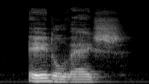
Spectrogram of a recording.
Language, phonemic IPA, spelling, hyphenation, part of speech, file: Dutch, /ˈeː.dəlˌʋɛi̯s/, edelweiss, edel‧weiss, noun, Nl-edelweiss.ogg
- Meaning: edelweiss, Leontopodium alpinum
